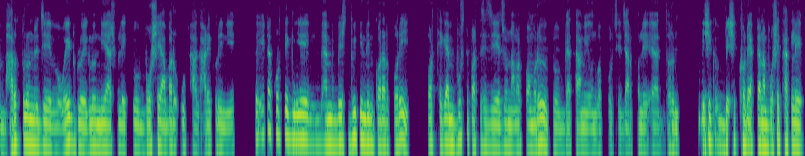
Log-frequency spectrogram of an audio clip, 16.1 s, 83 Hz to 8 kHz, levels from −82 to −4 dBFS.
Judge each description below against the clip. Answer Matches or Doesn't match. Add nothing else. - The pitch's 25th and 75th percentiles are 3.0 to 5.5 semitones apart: Doesn't match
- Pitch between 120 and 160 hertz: Doesn't match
